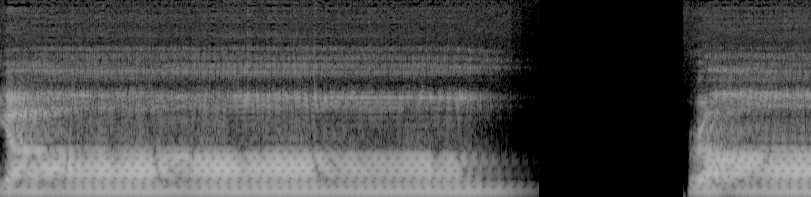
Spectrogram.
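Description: A low voice chanting a Tibetan Buddhist element mantra: one syllable held on a single steady pitch for about five seconds, fading out. After a short silence, the next syllable begins near the end.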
